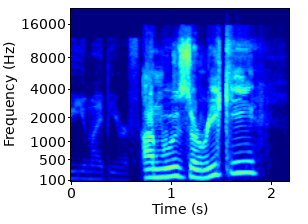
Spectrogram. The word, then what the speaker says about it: Onwuzurike: Onwuzurike. Onwuzurike.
